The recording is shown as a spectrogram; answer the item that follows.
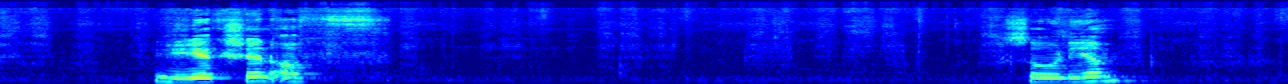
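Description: Brief bursts of chalk or marker strokes writing a chemical reaction on a classroom board, two separate scratchy spells between quiet pauses, with a teacher speaking.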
